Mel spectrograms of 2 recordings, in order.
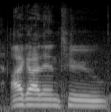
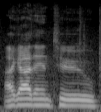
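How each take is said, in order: Both takes have the same delivery.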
